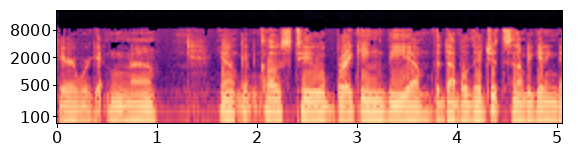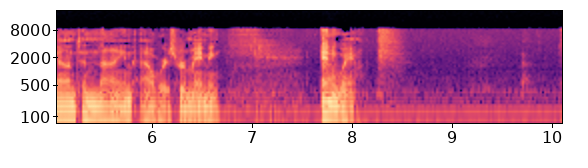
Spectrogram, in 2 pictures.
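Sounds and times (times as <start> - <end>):
speech: 0.0 - 7.1, 7.7 - 8.4
steady low electrical hum: 0.0 - 10.0
faint breathy intake before a sneeze: 6.8 - 7.6
sneeze in a studio: 8.3 - 8.6.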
